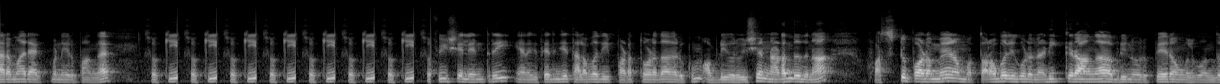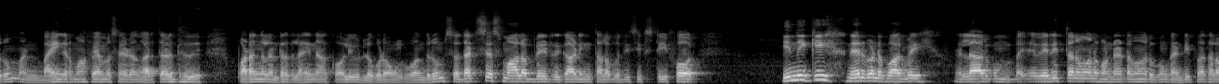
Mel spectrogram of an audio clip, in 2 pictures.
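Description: From 1.77 to 4.31 s the audio gets stuck in a broken-record loop: a 394 ms fragment repeats six times back to back, likely a stalled player or stream resending its last chunk.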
